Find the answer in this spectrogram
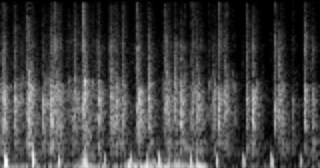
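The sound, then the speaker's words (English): Studio audience applauding for a guest: a sparse, fairly quiet patter of sharp individual claps at a quick, slightly uneven pace, with no cheering. “And we'll give him a hand one more time. Please. Studio audience.”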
